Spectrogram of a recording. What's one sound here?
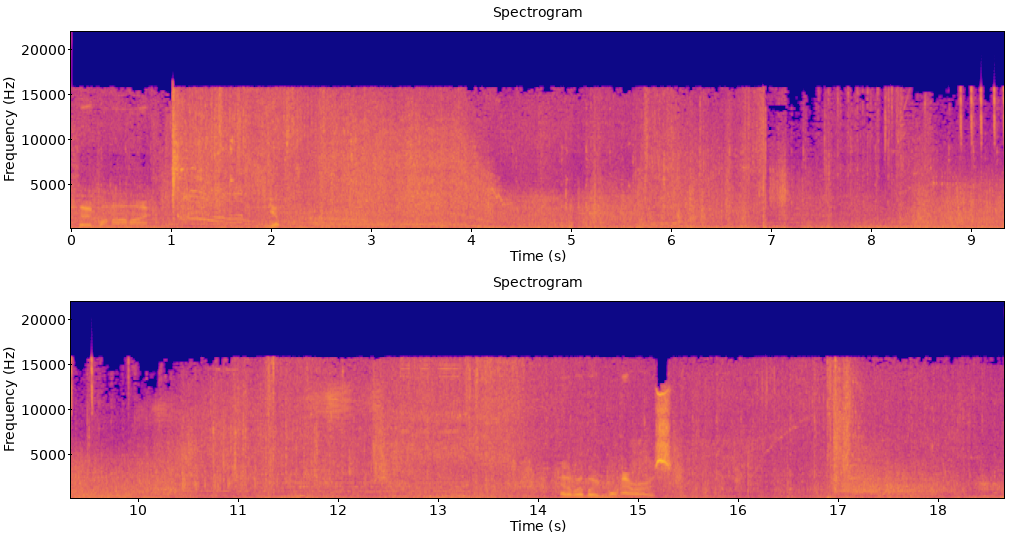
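Explosions boom in a game battle.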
